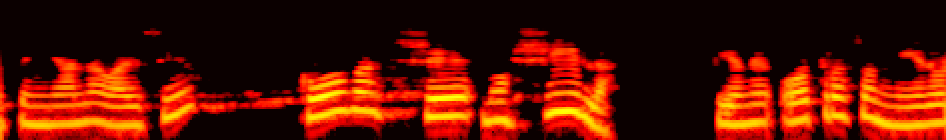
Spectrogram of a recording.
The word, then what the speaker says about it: che: Ella cuando señala va a decir Koba she mochila. Tiene otro sonido, la CH en guaraní no se pronuncia como en castellano, mochila.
